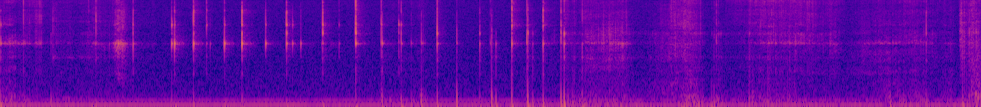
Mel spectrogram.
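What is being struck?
Wooden hairbrush back tapped and scratched with nails.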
